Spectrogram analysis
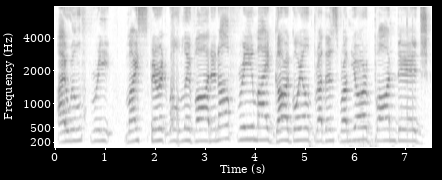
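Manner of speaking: a shattered monster's grand last words; defiant dying gargoyle. Acted. Gargoyle curses the blood witches as it falls to its doom, high, slow and loud.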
